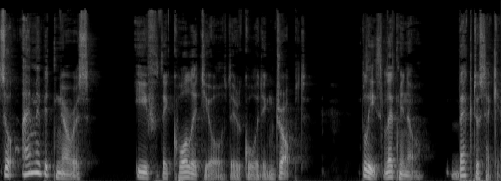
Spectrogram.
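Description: A man with a non-native accent and a medium-pitched voice with vocal fry talks at a moderate pace, pitch swinging very widely, on a very clean recording with a silent background. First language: not English. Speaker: podcast host. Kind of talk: scripted podcast narration with sponsor read. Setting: home or studio recording, single take.

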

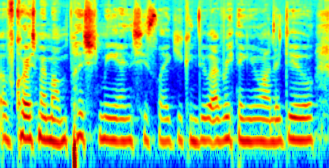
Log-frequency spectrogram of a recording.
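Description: A woman with an American accent, a medium pitch, a dark, mellow tone and fairly even intonation. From Hartford, Connecticut, US. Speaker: recent graduate. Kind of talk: panel discussion. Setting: studio.

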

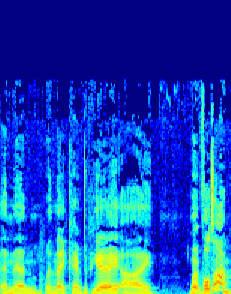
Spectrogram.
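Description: A woman with a Southern US accent speaks at a medium pitch. She keeps a moderate pace and ordinary pitch variation against a quiet background. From US South, Shreveport, Louisiana. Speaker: preschool teacher. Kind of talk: interview.

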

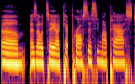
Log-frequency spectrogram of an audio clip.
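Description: On a very clean recording with a silent background, a woman speaks at a medium pitch and a fairly slow pace in a normal speaking voice, dry and close with no echo. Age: 40s. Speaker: podcast co-host for church leaders. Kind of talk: casual chat.

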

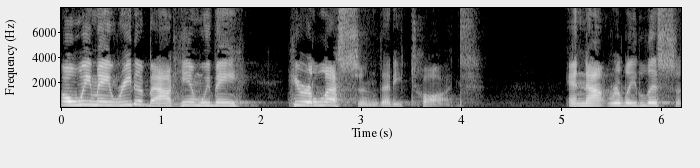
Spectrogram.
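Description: A fairly slow pace with ordinary pitch variation. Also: man. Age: 60s. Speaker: preacher. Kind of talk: sermon. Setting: church. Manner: repeats words, self-corrects.

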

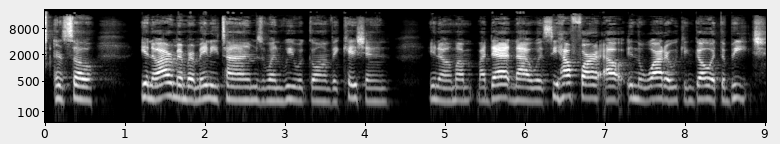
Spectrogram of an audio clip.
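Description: A woman with an American accent speaks at a fairly quick pace in a medium pitch, her intonation flat and monotone, on a very clean recording with a silent background. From US South, Charlotte, North Carolina. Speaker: pediatrician and researcher. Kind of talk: interview conversation.

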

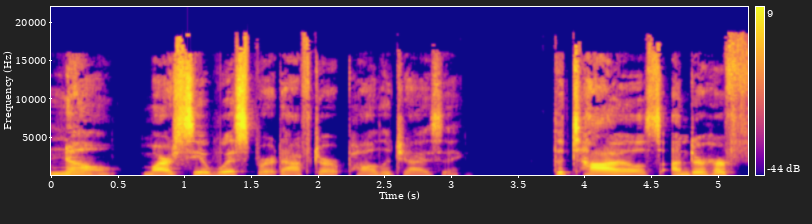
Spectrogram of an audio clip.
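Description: Someone reads aloud in a natural voice, with fairly even intonation. The background is quiet.

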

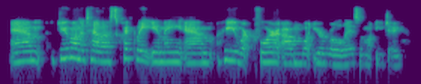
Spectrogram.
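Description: A woman with a Northern Irish accent talks at a fairly quick pace and fairly high pitch, with hardly any pauses, big swings in loudness, and ordinary pitch variation. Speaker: podcast host, youth organisation representative. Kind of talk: casual interview.

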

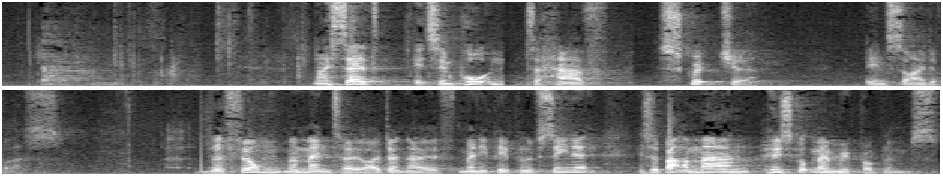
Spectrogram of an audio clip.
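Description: This man has a medium pitch and ordinary pitch variation, speaking at a fairly slow pace. Noticeable background noise is present. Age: 20s. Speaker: trainee preacher. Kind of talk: sermon.

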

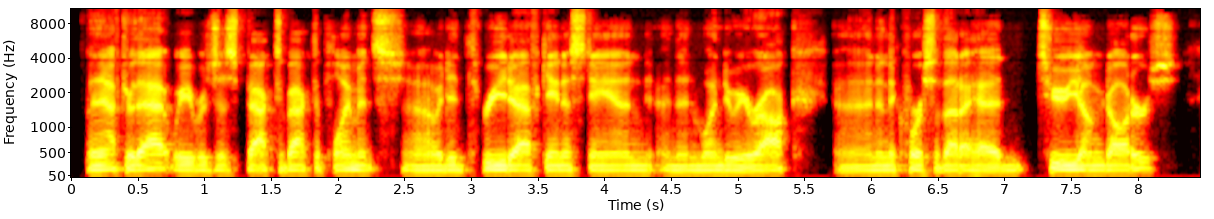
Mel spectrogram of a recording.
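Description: This man has a very deep, low pitch and an American accent. He talks at a moderate pace with monotone, flat intonation and hardly any pauses. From Iowa, US Midwest. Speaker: army veteran and company founder. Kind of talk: interview.

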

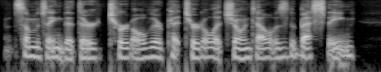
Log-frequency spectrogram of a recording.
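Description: A woman with an American accent, very deep and low in pitch, dark and mellow in tone, at a moderate pace, in a very clean, dry, close recording with no echo and a silent background. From Alaska, US. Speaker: children's book author. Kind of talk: casual chat.

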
